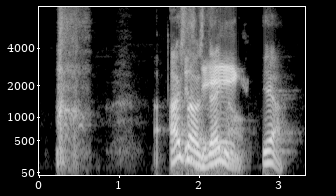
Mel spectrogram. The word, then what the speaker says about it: Daigneault: I've heard Daigneault is I've heard that pronounced like that. It's just could not be more wrong. So Daigneault is the way that it's pronounced.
